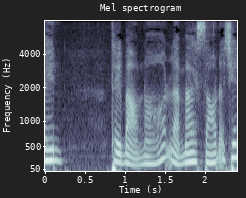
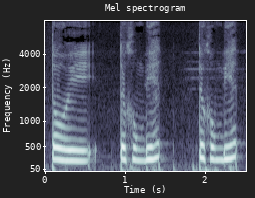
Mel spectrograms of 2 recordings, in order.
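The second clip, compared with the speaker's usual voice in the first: higher, louder stammered plea; frightened denial; 4 semitones higher, 3 dB louder than usual. Acted. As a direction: deny it in a rising panic. Terrified denial to a ghost.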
